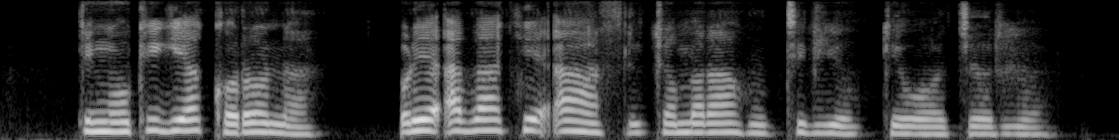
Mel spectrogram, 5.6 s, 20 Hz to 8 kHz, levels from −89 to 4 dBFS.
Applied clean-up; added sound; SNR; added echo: neural mask model DeepFilterNet 3.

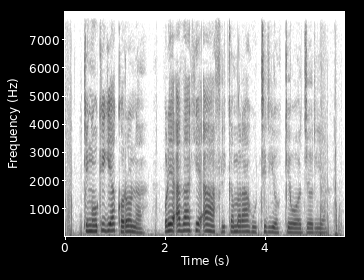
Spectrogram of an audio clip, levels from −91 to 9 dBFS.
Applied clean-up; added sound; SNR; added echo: none; none; none; none.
